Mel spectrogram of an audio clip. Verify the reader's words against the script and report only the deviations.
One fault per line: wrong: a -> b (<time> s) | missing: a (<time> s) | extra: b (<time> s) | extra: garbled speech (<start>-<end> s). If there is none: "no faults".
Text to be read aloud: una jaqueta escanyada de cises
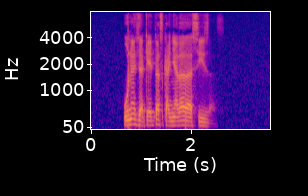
no faults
